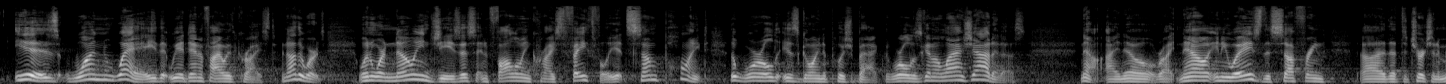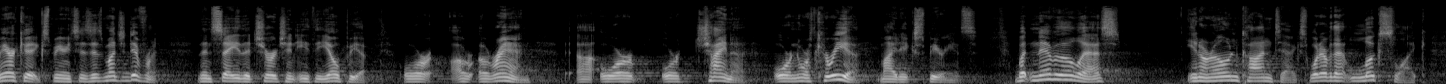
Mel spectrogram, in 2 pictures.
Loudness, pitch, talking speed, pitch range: -23 LUFS, 145 Hz, 175 wpm, 130-175 Hz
